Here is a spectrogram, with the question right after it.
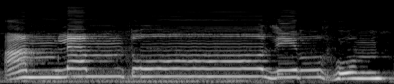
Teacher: زیر کی را باریک پڑھی جائے گی، کیونکہ را سے پہلے لفظ دال کے نیچے زیر ہے، تو را کو باریک کر کے پڑھیں گے۔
